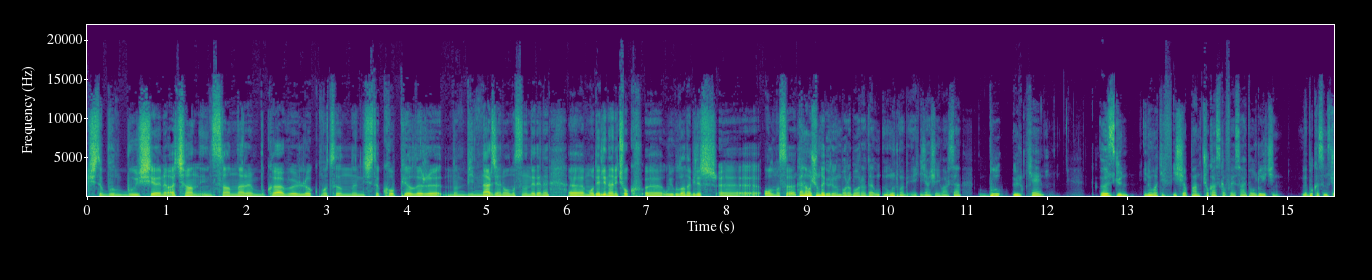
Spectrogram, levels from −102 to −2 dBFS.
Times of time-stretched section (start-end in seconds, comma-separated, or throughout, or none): 4.90-15.60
